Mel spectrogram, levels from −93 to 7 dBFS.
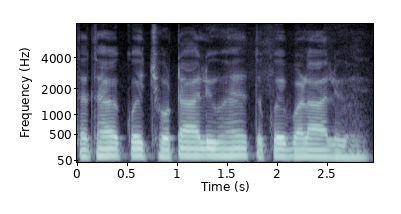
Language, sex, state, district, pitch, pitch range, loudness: Hindi, male, Jharkhand, Ranchi, 105 Hz, 100-110 Hz, -14 LUFS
